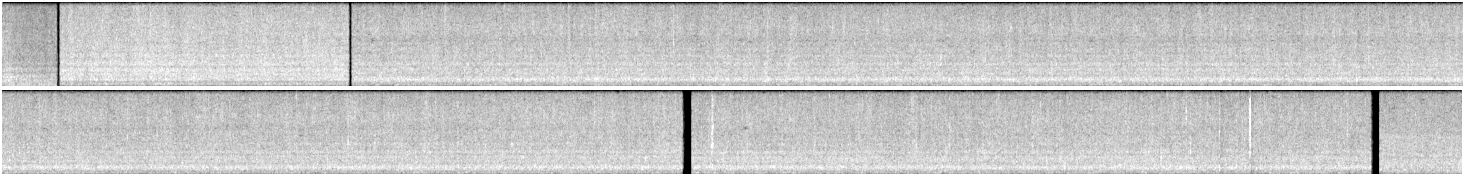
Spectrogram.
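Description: Shallow river running over rocks in small rapids: a steady rush of water, broken by two brief gaps in the second half.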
